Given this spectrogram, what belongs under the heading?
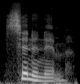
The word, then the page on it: synonym: American English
